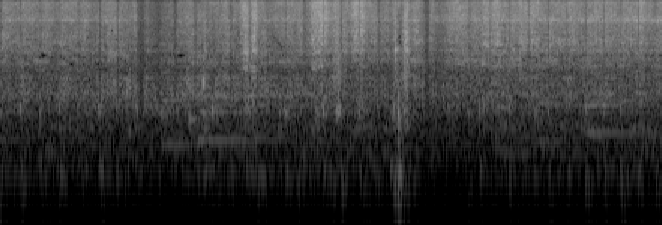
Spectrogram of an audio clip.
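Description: Wet Shapton Glass whetstone being rubbed back and forth on a diamond lapping stone, a steady gritty scraping as the stone's surface is lapped flat, with one sharp knock about four seconds in.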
